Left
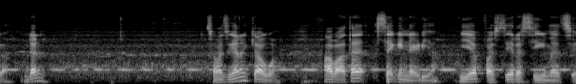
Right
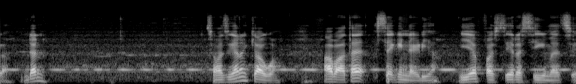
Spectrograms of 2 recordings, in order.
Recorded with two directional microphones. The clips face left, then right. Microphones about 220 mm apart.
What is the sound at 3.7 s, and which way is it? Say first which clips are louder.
Speech: right 4 dB; 55° right (ahead or behind).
